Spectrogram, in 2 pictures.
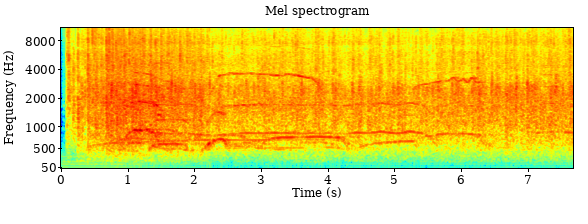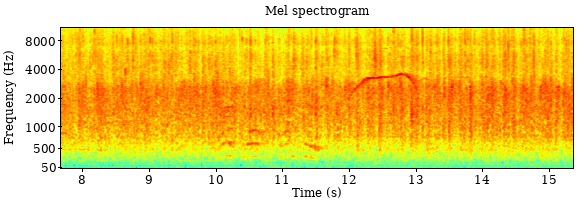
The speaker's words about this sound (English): I would ask all of you to give a rounding cheer and applause.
